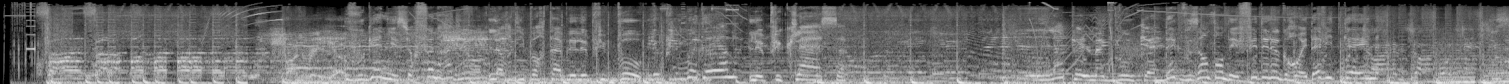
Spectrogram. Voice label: HABILLAGE pushy glam; FUN RADIO

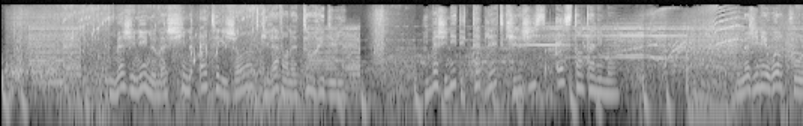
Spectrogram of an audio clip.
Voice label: voix medium dynamique; WHIRPOOL

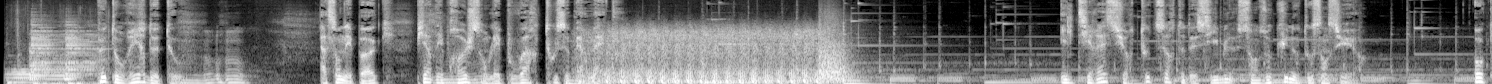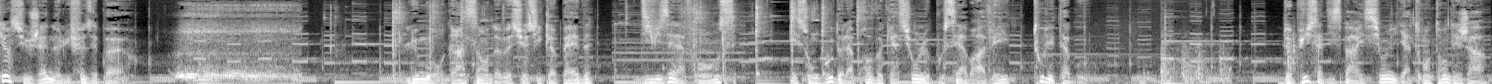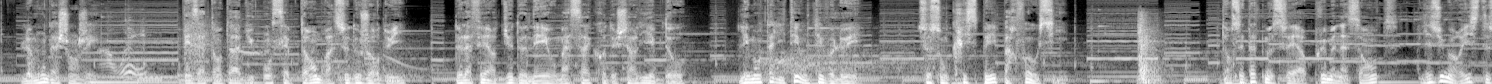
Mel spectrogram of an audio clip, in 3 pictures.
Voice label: Voix Off; Peut on rire de tout; France 3

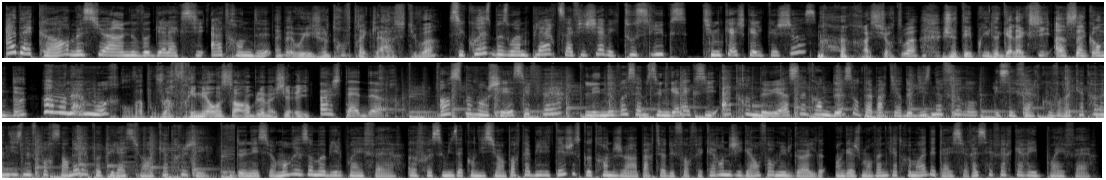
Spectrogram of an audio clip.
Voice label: radio; SFR; Frimer

